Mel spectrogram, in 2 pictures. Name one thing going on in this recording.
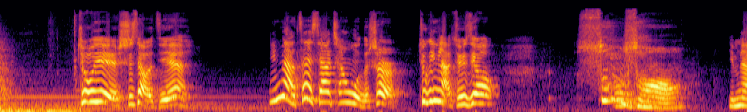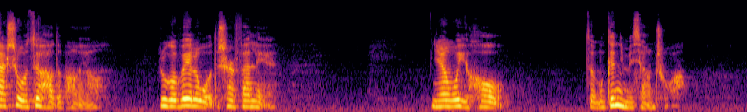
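A young woman speaks earnestly and close by.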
